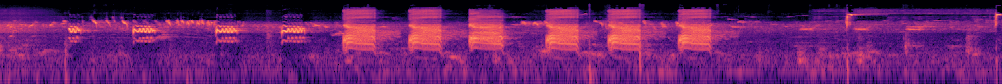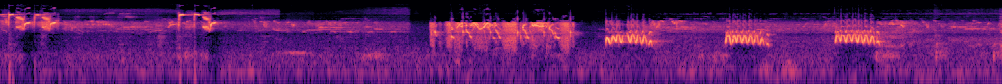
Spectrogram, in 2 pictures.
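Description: Birds chirp and call repeatedly nearby.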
